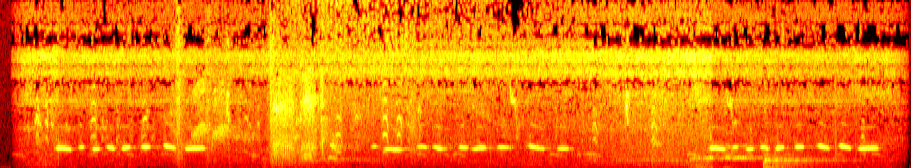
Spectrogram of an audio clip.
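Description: Whistled speech used while hunting a monkey: rapid runs of short, clear whistled notes come in several bursts with brief pauses between them, loud over a steady background hiss.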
